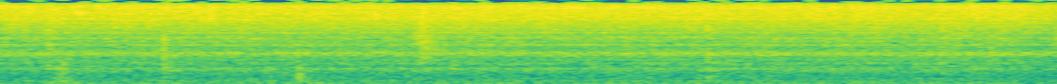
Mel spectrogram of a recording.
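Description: Chicken roast in gravy sizzling steadily in an electric frying pan, with a few faint clicks of metal tongs against the pan.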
